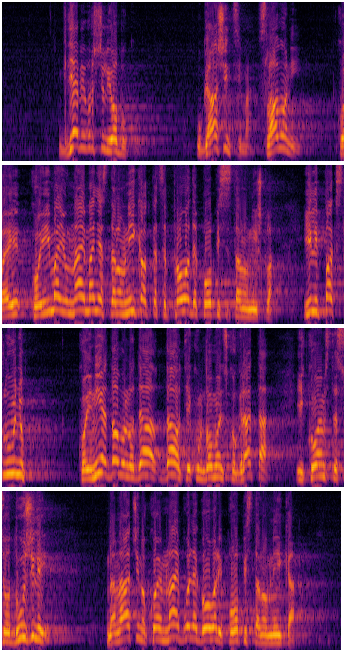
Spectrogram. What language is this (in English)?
Croatian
